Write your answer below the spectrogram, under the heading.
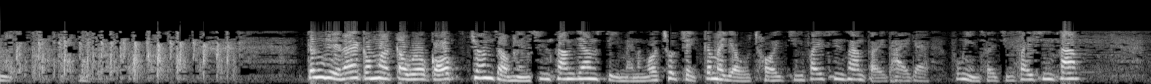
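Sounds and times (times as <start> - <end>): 
speech: 0.0 - 0.5, 3.1 - 11.4
audience applause: 0.0 - 2.5.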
